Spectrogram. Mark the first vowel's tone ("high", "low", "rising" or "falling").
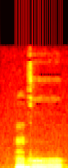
low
